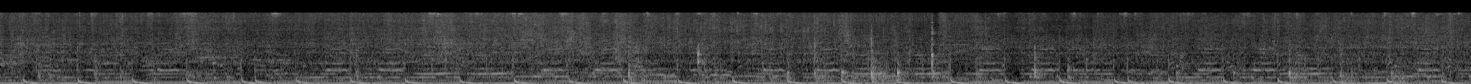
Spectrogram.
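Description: Diced potato frying in a pan with softened ingredients for Turkish-style lentil soup, a steady close sizzle with repeated scraping strokes of stirring throughout, no talk over it.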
